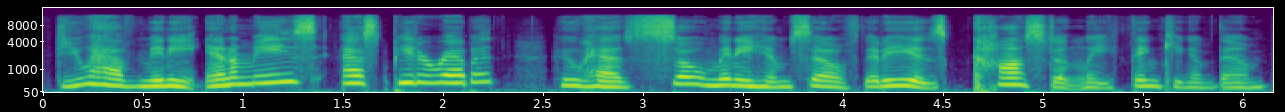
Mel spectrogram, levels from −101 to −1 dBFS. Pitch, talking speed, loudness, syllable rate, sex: 235 Hz, 195 wpm, -17 LUFS, 5.7 syllables/s, female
